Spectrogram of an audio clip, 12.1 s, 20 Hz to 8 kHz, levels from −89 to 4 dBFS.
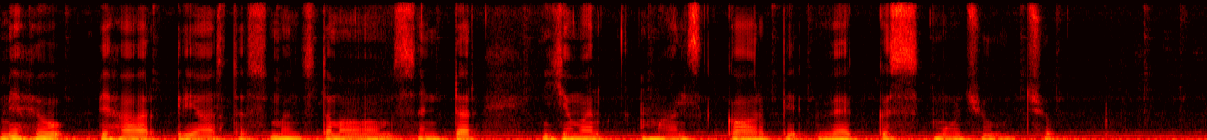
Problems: background sounds at intervals, low volume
